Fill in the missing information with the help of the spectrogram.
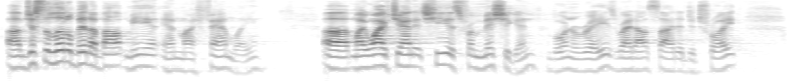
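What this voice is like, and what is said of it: Slight Alabama Southern accent. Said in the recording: “you might hear a slight accent that I have, and that's because I'm from Montgomery, Alabama ... that's my Alabama accent”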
